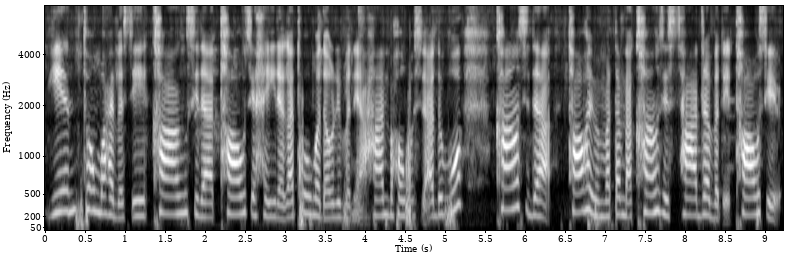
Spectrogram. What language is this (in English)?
Manipuri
